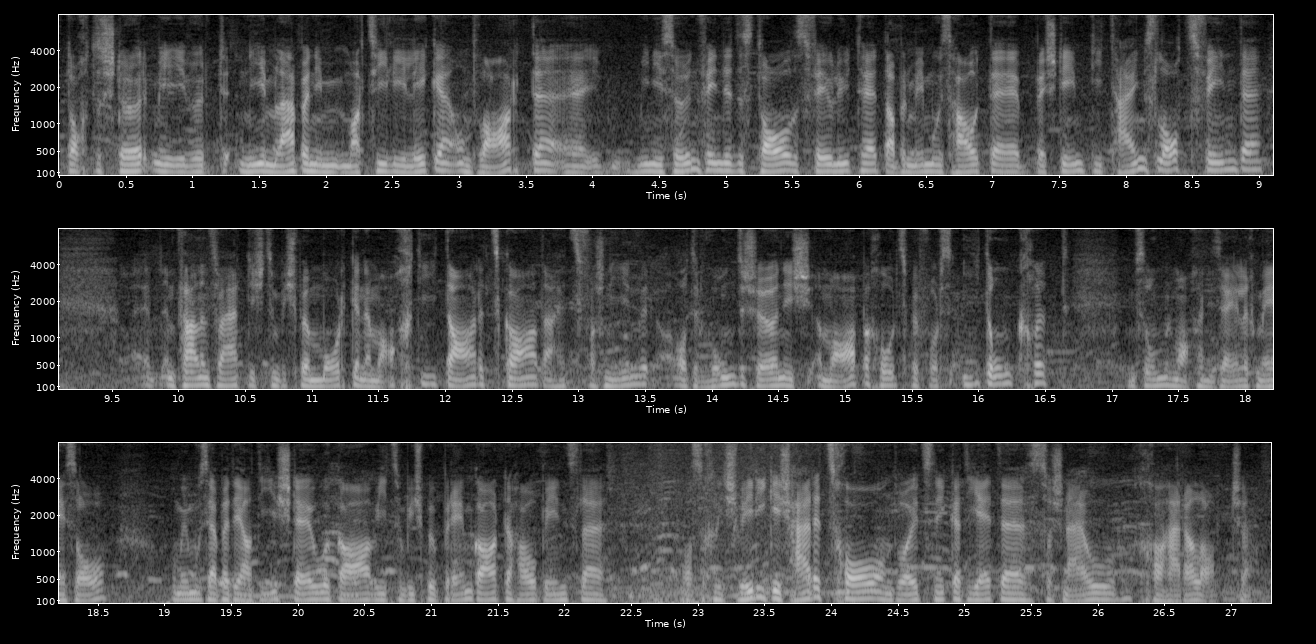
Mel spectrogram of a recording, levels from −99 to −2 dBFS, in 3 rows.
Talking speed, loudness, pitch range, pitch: 200 wpm, -35 LUFS, 110-130 Hz, 120 Hz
